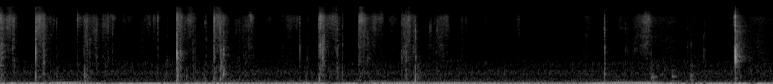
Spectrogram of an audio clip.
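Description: Mystical Wisdom oracle cards being shuffled by hand: a run of irregular soft flicks and riffles of the card stock, with one sharper snap near the end.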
